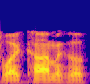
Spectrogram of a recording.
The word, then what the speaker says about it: Wicomico: And just for the listeners, Wicomico County is over in, and the reason I can pronounce it properly is only because we were going to move to Wicomico County from Monmouth County, New Jersey.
